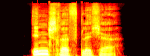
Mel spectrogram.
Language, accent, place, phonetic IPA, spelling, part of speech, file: German, Germany, Berlin, [ˈɪnˌʃʁɪftlɪçə], inschriftliche, adjective, De-inschriftliche.ogg
- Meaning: inflection of inschriftlich: 1. strong/mixed nominative/accusative feminine singular 2. strong nominative/accusative plural 3. weak nominative all-gender singular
